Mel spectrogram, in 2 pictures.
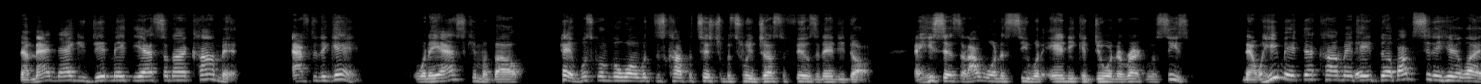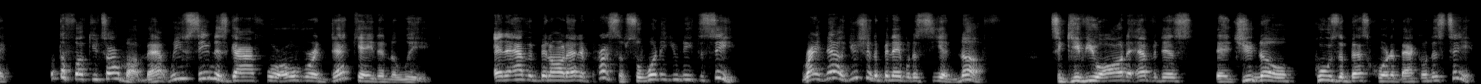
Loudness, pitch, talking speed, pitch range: -22 LUFS, 190 Hz, 240 wpm, 150-230 Hz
